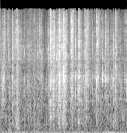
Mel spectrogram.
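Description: Steady crinkling and crunching of gift wrapping paper being balled up by hand, a dense run of crackly rustles lasting a couple of seconds with no talking.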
